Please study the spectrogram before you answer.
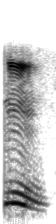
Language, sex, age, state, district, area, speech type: Tamil, male, 60+, Tamil Nadu, Tiruchirappalli, rural, conversation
